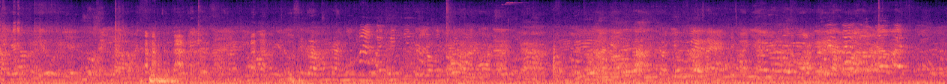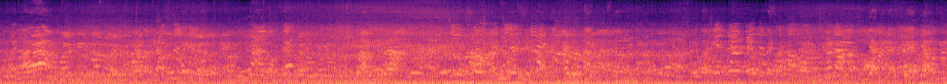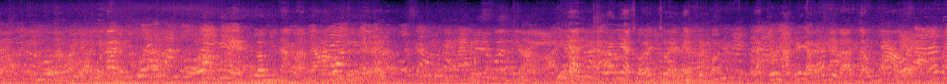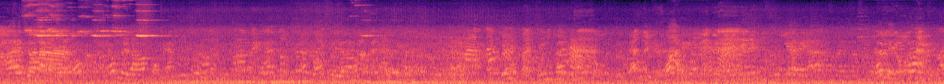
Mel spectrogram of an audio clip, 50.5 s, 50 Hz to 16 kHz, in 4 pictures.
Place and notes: A lot of people are at the entrance to the park, Drinking and chatting, Binaural recordings, Sony PCM D100+ Soundman OKM II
